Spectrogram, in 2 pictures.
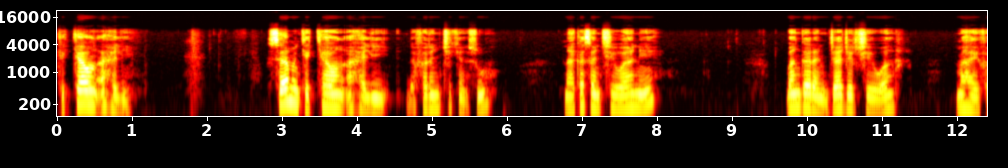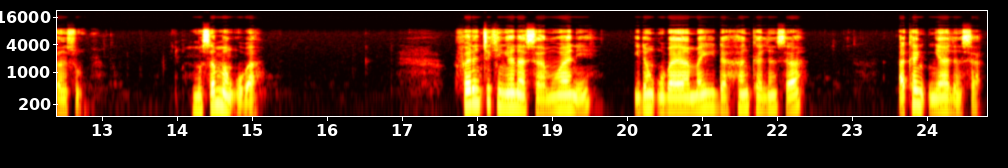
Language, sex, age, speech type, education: Hausa, male, 15-29, spontaneous, secondary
